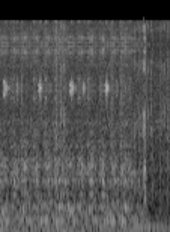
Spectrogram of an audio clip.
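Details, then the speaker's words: Porsche, cold engine, jump-started from a Jeep after an alternator replacement. A short, labored crank ends in a click and then near silence; it won't fire and then won't crank at all. Owner plans to check battery connections. "Well, you got to realize that the engine's pretty cold. Oh, that's not good at all. Now it's dead completely. Well, it cranked for a little bit."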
